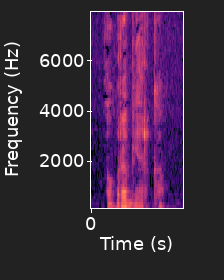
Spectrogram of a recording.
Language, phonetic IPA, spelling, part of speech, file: Polish, [ˌɔbraˈbʲjarka], obrabiarka, noun, LL-Q809 (pol)-obrabiarka.wav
